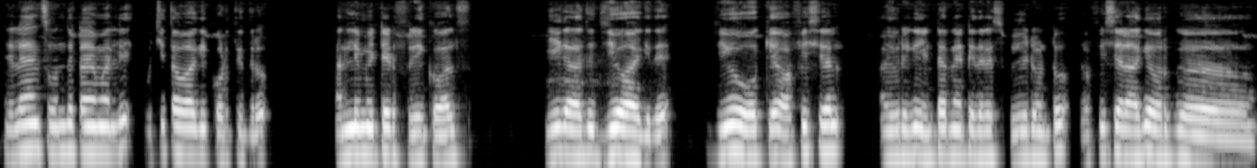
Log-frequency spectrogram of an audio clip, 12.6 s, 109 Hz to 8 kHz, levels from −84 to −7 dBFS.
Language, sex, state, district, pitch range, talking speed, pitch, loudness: Kannada, male, Karnataka, Shimoga, 140-155 Hz, 125 wpm, 145 Hz, -18 LUFS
